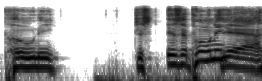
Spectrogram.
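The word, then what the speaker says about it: Puni: Hopefully he's not puny. I guess because he's big. I think you pronounce it Pooney.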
